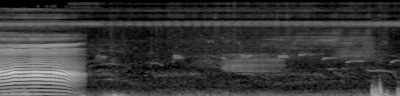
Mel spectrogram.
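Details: Farm cow being herded to the barn gives one loud, drawn-out moo lasting over a second that drops at the end, followed by quiet farmyard noise, a faint high whine and a short sound near the close.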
